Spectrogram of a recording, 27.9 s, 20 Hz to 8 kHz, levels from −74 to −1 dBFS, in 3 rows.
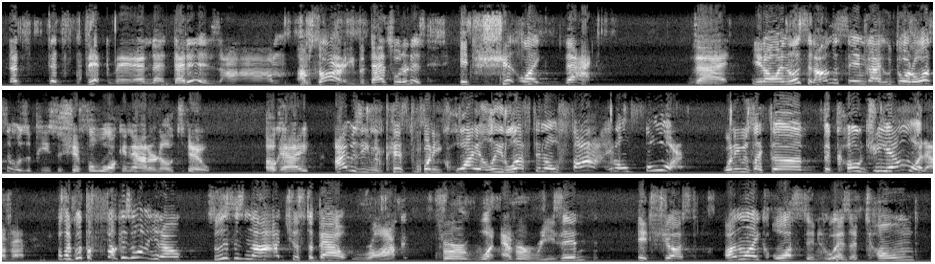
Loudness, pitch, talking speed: -13 LUFS, 265 Hz, 195 wpm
